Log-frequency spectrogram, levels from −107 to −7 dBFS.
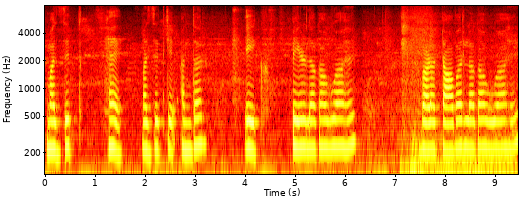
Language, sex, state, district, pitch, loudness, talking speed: Hindi, female, Uttar Pradesh, Etah, 215 Hz, -25 LUFS, 110 wpm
